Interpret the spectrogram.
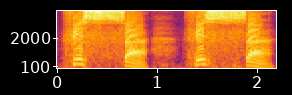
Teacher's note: kita baca sehingga di sini lamnya ditandai dengan warna abu-abu artinya lamnya dianggap tidak ada sehingga langsung diidgamkan ke huruf Sin sehingga sinnya berharakat tasdid seakan-akan s-nya dua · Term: alif lam syamsiyah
